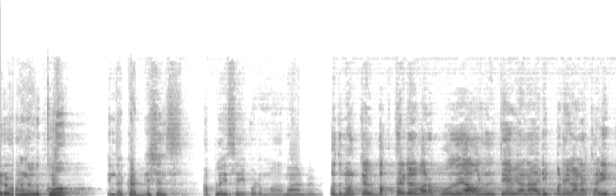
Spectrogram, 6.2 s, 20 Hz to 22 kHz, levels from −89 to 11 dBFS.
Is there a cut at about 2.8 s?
yes; 1 cut; at 2.8 s

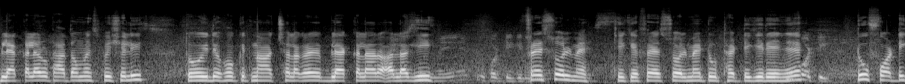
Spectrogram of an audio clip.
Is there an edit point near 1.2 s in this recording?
no; 0 cuts

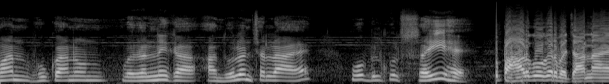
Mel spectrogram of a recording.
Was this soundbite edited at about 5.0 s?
yes; 1 cut; at 5.0 s

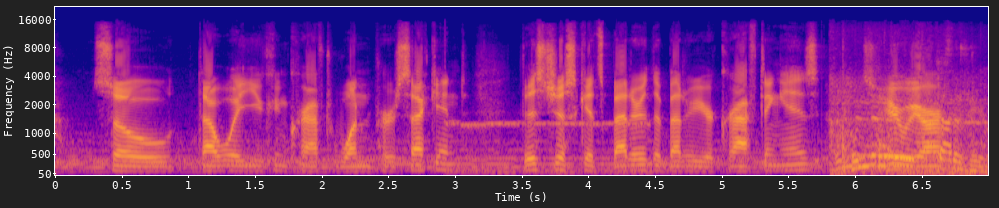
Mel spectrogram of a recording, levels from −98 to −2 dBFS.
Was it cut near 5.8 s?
yes; 1 cut; at 5.8 s

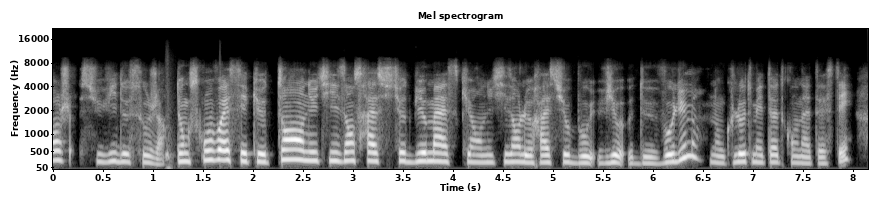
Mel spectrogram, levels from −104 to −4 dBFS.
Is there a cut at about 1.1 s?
yes; 1 cut; at 1.1 s

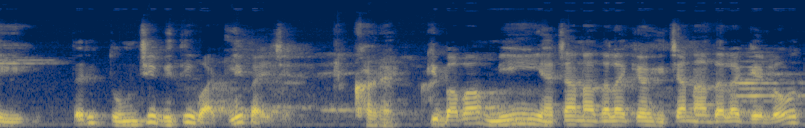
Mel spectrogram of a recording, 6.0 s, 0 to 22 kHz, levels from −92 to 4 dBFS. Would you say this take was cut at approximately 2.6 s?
no; 0 cuts

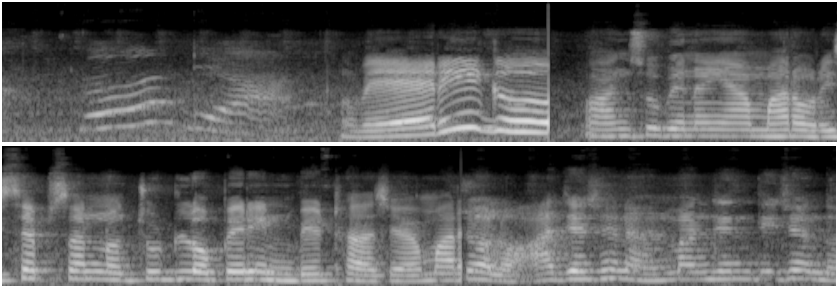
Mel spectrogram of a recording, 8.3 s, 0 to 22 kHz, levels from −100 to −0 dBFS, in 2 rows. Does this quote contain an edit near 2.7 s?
yes; 2 cuts; at 2.7 s, 6.5 s

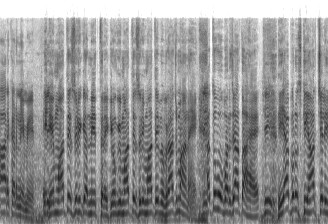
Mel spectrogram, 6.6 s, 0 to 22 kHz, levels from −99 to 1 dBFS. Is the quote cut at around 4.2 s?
yes; 2 cuts; at 0.9 s, 4.2 s

